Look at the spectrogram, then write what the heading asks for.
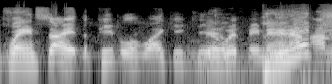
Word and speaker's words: Waikiki: waikiki right now and you're still pronouncing it wrong it's waikiki yeah and so you you escaped you ran off to hawaii you went to waikiki and now you're like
